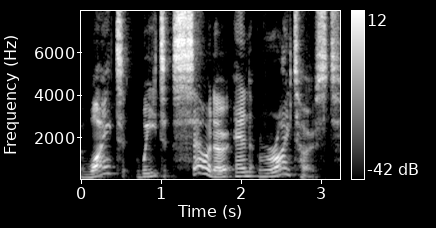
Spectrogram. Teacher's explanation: the trick is up up up up up and then the final part of your list you pull it down gently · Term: list pattern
